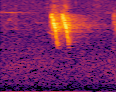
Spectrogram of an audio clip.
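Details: Russet sparrow singing on a morning at Senjogahara, Oku-Nikko, Japan: a quick pair of bright, high chirps, then a faint high note, against a quiet background hiss.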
